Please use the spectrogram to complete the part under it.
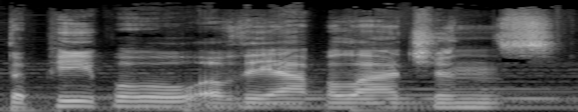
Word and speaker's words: Appalachian: It's pronounced Appalachian. And if you don't say it like that, they will string you up and beat you to death. They are very, very picky about the way you say that mountain range, apparently.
